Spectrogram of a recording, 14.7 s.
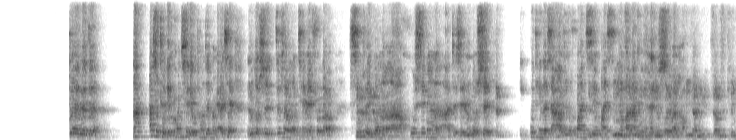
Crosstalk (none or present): present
